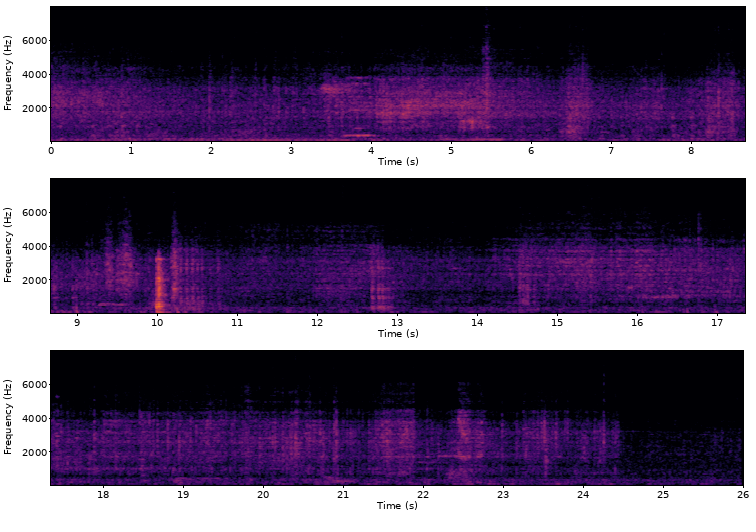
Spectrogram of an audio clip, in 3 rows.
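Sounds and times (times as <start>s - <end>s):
flatbread sizzling on griddle: 0.0s - 24.8s
metal spatula scraping griddle: 3.2s - 10.8s, 18.9s - 24.3s.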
